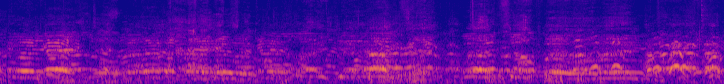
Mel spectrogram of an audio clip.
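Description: A crowd of men sings a chant loudly outdoors.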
